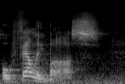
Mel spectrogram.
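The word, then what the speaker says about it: Ophelimos (ὠφέλιμος): Ophelimos. That's how you pronounce it. Ophelimos. Because the I is a double E, so it's Ophelimos.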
